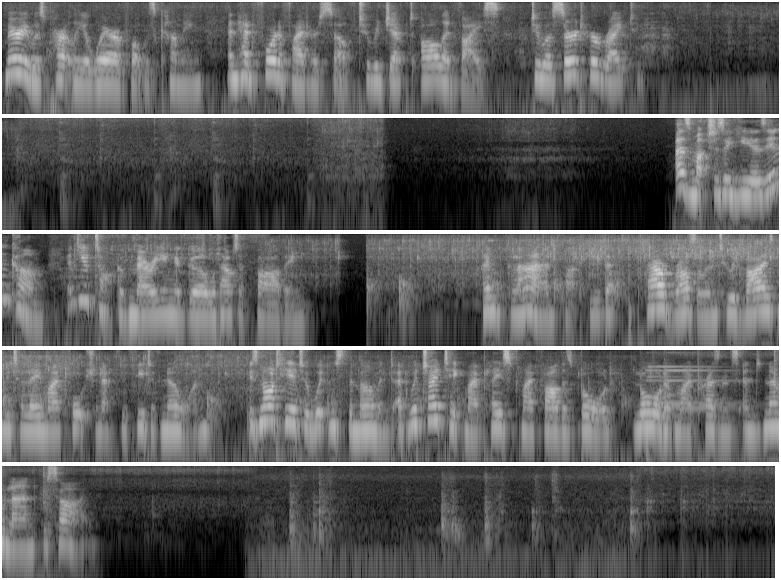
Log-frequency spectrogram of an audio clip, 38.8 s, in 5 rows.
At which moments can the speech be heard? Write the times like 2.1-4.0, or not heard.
0.0-6.4, 14.5-18.6, 20.4-31.9.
